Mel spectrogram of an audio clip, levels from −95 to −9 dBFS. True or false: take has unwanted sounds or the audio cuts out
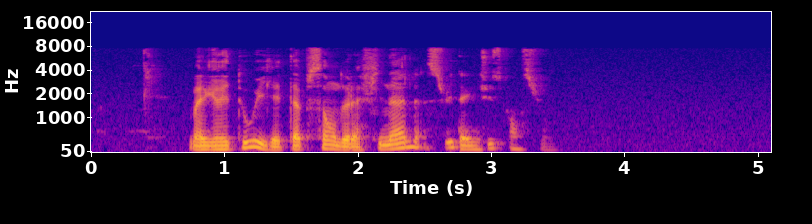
false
